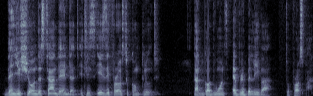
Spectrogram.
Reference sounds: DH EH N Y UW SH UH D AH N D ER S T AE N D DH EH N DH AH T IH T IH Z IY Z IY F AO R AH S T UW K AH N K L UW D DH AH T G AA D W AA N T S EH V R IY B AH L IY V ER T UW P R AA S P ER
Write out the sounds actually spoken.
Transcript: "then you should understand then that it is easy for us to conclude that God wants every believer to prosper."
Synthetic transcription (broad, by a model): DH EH N Y UW SH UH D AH N D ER S T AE N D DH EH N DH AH T IH T IH Z IY Z IY F AO R AH S T UW K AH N K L UW D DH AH T G AA D W AA N T S EH V R IY B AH L IY V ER T UW P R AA S P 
